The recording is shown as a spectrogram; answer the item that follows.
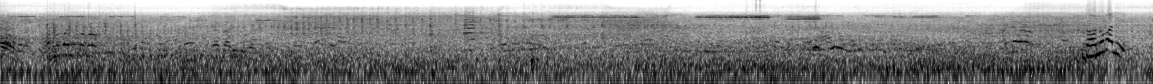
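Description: Busy street traffic with auto-rickshaw and motorbike engines running, a few short horn toots about halfway through, and people talking nearby.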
